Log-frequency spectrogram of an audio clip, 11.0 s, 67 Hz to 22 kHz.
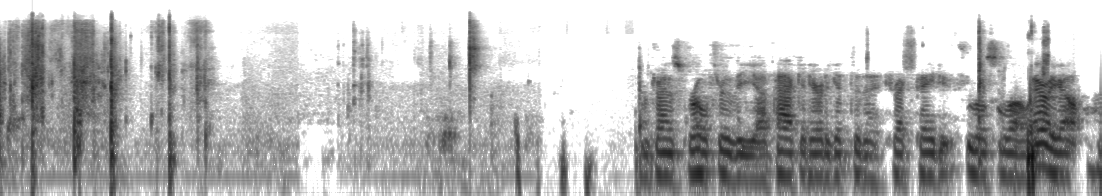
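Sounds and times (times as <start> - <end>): soft low thumps: 5.2 - 6.6.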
